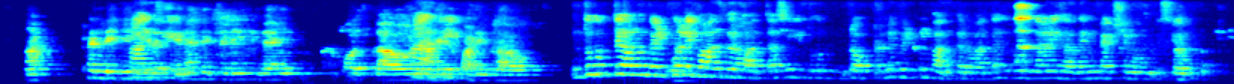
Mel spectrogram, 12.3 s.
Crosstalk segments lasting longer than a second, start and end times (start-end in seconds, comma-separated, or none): none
